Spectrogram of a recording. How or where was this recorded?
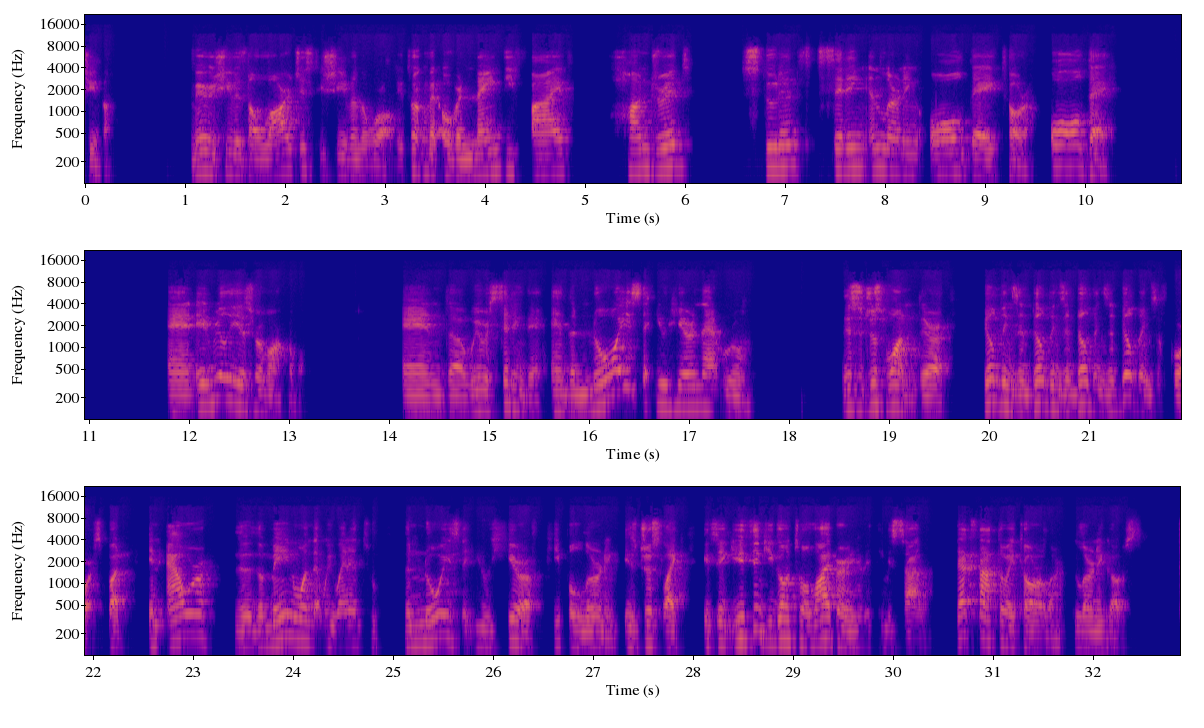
video call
